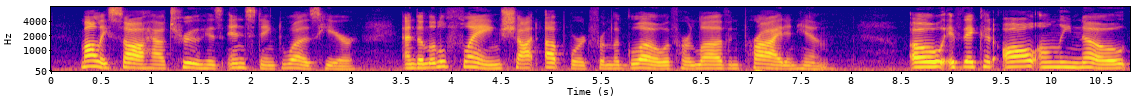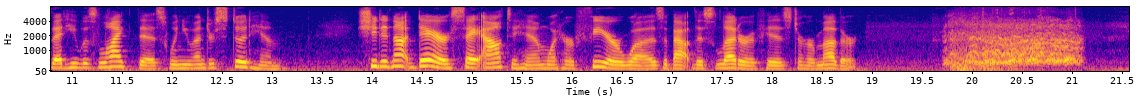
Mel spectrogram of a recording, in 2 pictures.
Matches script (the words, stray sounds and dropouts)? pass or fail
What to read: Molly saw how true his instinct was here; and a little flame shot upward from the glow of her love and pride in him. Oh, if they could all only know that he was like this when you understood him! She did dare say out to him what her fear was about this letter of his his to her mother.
fail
